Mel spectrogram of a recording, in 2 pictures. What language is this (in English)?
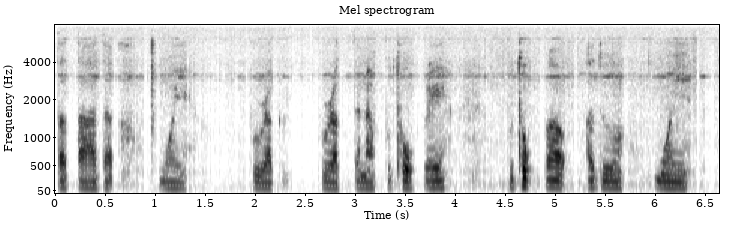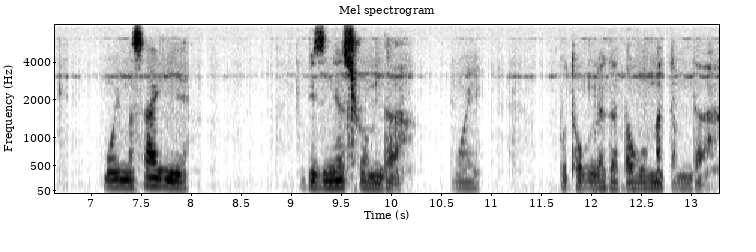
Manipuri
